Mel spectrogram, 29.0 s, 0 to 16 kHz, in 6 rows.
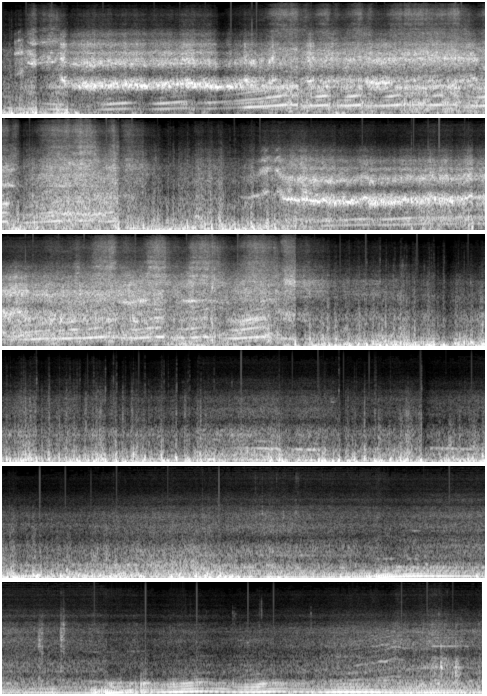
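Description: A Volvo 242's turbocharged five-cylinder engine accelerating hard through the gears twice in the first half, its pitch climbing and dropping at each shift, with heavy wind rush. After that it runs at lower revs as the car rolls slowly, with an uneven low rumble near the end.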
